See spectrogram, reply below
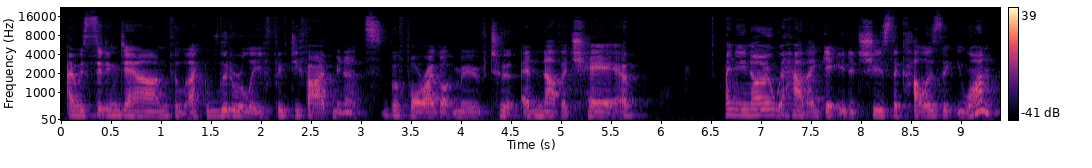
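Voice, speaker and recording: Chatty woman with a bright voice. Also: low-pitched, steady tone, normal speed. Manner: chatty and emphatic, repeats words for effect. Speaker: coach and live-stream host. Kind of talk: casual live-stream chat. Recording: echoey room.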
